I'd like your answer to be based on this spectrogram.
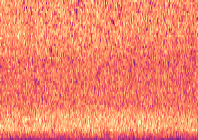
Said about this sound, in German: Vielleicht hört ihr uns noch, also der Regen wird immer stärker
